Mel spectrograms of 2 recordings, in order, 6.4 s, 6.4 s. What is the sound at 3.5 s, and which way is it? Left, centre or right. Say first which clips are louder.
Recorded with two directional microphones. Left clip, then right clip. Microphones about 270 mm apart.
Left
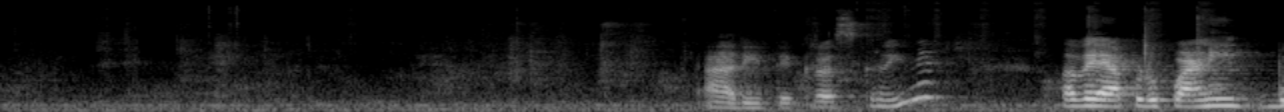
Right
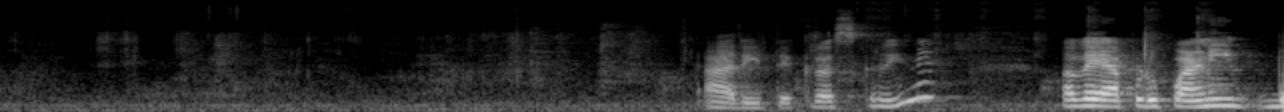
A woman's voice: right 4 dB; right.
